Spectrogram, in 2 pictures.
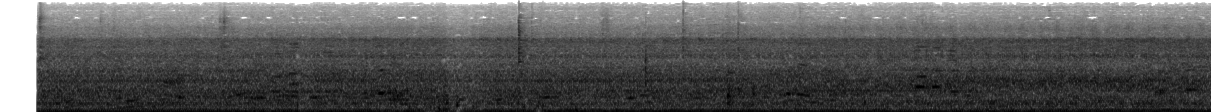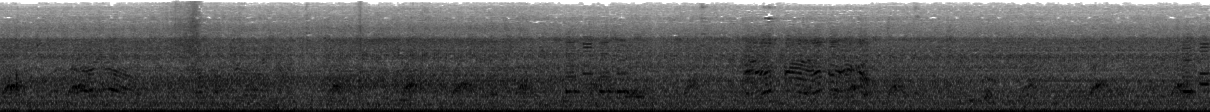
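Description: Steady low rumble of an idling vehicle engine, with people's voices faintly underneath.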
